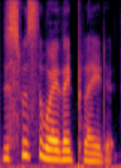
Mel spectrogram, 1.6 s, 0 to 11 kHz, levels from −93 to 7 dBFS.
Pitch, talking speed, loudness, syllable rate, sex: 185 Hz, 260 wpm, -14 LUFS, 4.5 syllables/s, female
